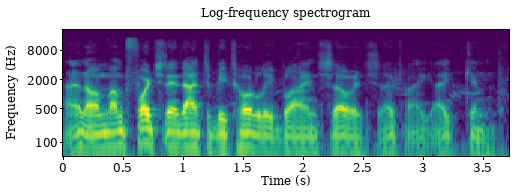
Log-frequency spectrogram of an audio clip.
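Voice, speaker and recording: Male, deep low register, unpolished and hesitant, speaking in an everyday conversational way. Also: quick pace. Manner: hesitant, stammering restarts. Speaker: helper to a blind man. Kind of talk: casual chat.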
